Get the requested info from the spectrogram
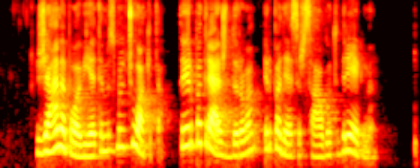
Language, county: Lithuanian, Vilnius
